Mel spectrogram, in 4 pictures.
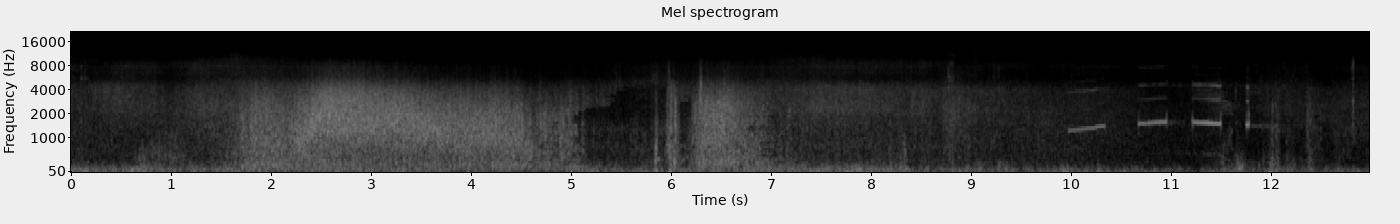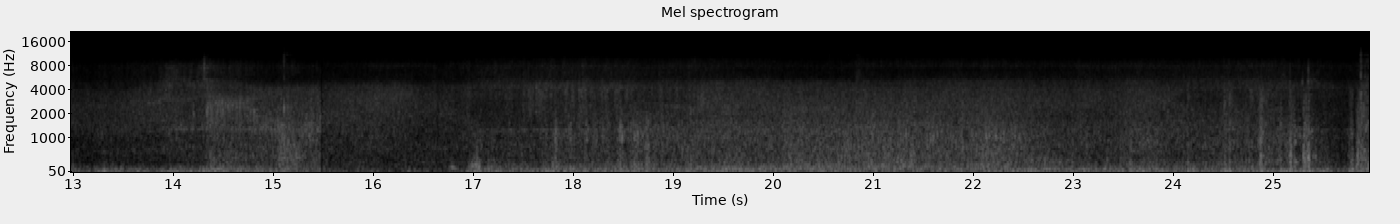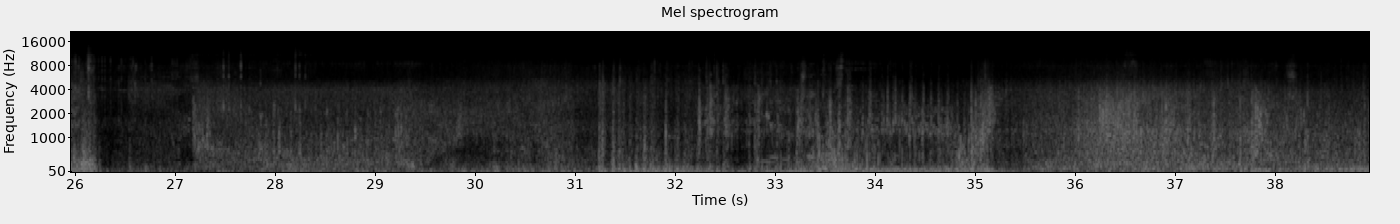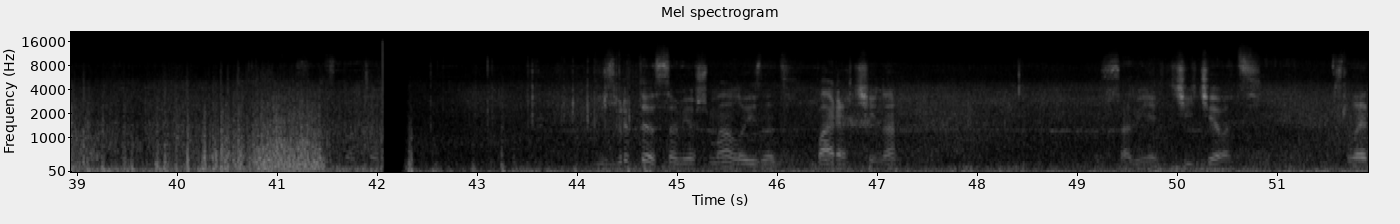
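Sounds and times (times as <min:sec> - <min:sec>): wind rushing over microphone: 0:00.0 - 0:51.9
faint rising tone: 0:10.0 - 0:12.0.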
